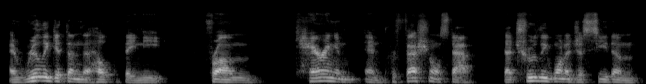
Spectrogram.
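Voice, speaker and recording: A man presenting plans in a public address, speaking earnestly in deliberate phrases with emphatic pauses. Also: fairly low pitch. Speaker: organization leader presenting plans.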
